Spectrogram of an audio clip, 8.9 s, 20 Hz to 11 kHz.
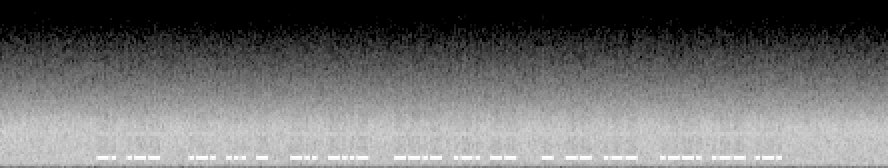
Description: Morse code, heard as a keyed tone, hand-sent with a paddle, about 33 wpm, 760 Hz, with radio static. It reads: NW RST DX QRM TMW PWR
